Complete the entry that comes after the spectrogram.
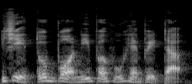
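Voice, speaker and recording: Stern older mother-in-law played by a female narrator, lowered voice, bossy and grumbling, storybook family drama. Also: lively intonation, slow, slightly rough, exaggerated voice. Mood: disapproving. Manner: scolding, grumbling.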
